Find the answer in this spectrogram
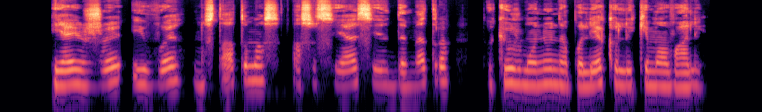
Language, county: Lithuanian, Vilnius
